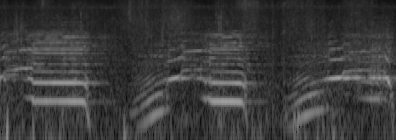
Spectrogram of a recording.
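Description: A cow moos repeatedly, long low drawn-out lows with rising and falling pitch, about one every two seconds.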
